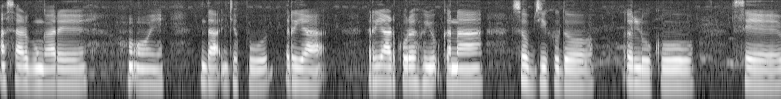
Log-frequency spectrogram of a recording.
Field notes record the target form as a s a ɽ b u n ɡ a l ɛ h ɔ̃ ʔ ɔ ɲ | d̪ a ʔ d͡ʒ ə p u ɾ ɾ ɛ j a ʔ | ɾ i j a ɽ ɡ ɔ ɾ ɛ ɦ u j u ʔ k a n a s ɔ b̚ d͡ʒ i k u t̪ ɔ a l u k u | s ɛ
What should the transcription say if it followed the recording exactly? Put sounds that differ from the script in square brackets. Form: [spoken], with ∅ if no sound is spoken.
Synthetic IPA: a s a ɽ b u [ŋ] ɡ a [ɾ] ɛ h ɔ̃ ʔ ɔ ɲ | d̪ a ʔ d͡ʒ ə p u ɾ ɾ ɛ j a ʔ | ɾ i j a ɽ [k] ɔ ɾ ɛ ɦ u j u ʔ k a n a s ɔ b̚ d͡ʒ i k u [d̪] ɔ [ə] l u k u | s ɛ

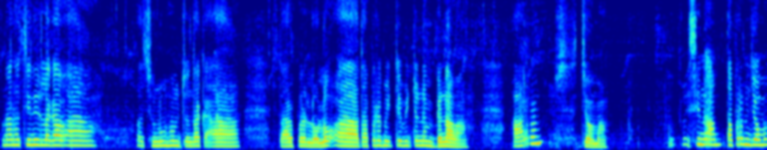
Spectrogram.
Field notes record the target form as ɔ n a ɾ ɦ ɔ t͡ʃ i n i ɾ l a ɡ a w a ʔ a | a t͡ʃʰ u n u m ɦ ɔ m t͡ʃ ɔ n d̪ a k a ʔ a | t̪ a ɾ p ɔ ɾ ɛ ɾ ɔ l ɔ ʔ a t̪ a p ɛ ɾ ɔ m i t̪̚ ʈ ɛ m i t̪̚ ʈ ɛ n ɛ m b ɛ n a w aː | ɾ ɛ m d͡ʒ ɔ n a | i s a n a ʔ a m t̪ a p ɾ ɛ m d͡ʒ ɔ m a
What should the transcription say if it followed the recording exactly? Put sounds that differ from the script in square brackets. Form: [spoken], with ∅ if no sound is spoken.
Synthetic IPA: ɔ n a ɾ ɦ ɔ t͡ʃ i n i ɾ l a ɡ a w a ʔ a | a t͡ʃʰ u n u m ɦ ɔ m t͡ʃ ɔ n d̪ a k a ʔ a | t̪ a ɾ p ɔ ɾ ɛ [l] ɔ l ɔ ʔ a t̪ a p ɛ ɾ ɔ m i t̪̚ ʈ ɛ m i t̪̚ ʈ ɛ n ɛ m b ɛ n a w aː | ɾ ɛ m d͡ʒ ɔ [m] a | i s [i] n a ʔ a m t̪ a p ɾ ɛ m d͡ʒ ɔ m a

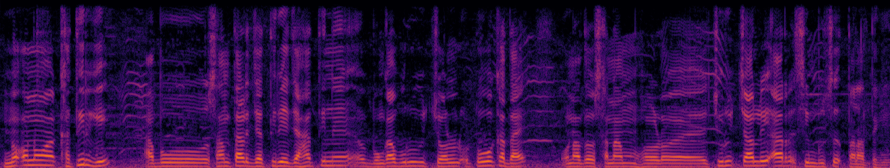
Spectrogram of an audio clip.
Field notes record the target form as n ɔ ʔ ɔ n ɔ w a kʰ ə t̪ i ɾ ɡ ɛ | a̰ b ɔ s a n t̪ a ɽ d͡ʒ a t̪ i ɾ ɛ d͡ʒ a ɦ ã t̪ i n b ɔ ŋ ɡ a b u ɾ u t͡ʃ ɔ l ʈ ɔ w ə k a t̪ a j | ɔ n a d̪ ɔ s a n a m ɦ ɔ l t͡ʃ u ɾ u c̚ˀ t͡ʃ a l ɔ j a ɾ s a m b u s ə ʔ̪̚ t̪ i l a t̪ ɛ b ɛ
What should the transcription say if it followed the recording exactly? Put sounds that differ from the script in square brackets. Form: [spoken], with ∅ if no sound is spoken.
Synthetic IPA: n ɔ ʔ ɔ n ɔ w a kʰ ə t̪ i ɾ ɡ ɛ | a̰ b ɔ s a n t̪ a ɽ d͡ʒ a t̪ i ɾ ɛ d͡ʒ a ɦ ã t̪ i n b ɔ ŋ ɡ a b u ɾ u t͡ʃ ɔ l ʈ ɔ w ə k a [d̪] a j | ɔ n a d̪ ɔ s a n a m ɦ ɔ [ɽ] t͡ʃ u ɾ u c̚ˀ t͡ʃ a l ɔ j a ɾ s [i] m b u s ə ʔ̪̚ t̪ [a] l a t̪ ɛ [ɡ] ɛ

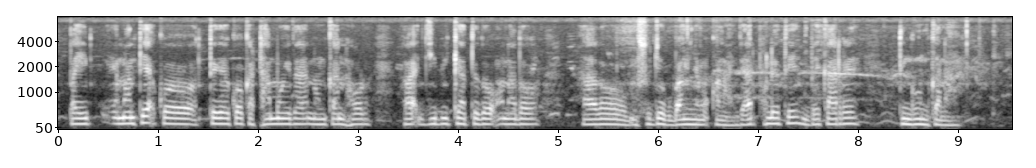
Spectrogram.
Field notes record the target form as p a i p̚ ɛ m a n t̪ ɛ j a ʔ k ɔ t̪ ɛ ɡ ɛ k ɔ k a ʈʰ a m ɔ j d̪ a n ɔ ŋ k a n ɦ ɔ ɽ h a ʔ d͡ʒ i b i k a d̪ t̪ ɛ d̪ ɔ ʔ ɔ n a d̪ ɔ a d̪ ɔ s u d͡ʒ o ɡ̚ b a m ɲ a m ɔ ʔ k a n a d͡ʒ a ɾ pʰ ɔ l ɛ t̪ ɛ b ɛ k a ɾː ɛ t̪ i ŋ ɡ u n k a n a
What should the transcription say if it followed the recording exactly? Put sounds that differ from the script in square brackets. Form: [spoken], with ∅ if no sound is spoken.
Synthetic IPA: p a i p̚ ɛ m a n t̪ ɛ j a ʔ k ɔ t̪ ɛ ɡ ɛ k ɔ k a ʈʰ a m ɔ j d̪ a n ɔ ŋ k a n ɦ ɔ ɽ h a ʔ d͡ʒ i b i k a [∅] t̪ ɛ d̪ ɔ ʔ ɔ n a d̪ ɔ a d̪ ɔ s u d͡ʒ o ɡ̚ b a [ŋ] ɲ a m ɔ ʔ k a n a d͡ʒ a ɾ pʰ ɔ l ɛ t̪ ɛ b ɛ k a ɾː ɛ t̪ i ŋ ɡ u n k a n a

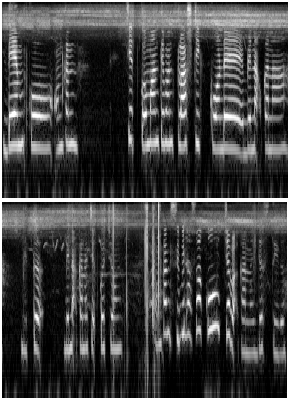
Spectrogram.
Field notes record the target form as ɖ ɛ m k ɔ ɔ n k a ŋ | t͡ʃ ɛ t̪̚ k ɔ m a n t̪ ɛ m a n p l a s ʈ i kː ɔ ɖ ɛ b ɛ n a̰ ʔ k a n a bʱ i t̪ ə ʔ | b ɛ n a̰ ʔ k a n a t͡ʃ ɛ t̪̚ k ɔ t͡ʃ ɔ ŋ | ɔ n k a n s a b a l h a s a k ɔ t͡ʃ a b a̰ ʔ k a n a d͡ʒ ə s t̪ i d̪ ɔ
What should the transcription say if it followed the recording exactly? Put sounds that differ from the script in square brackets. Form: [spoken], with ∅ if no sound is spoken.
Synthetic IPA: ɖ ɛ m k ɔ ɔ n k a [n] | t͡ʃ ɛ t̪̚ k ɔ m a n t̪ ɛ m a n p l a s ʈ i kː ɔ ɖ ɛ b ɛ n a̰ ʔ k a n a bʱ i t̪ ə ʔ | b ɛ n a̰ ʔ k a n a t͡ʃ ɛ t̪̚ k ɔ t͡ʃ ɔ ŋ | ɔ n k a n s [i] b [i] l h a s a k ɔ t͡ʃ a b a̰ ʔ k a n a d͡ʒ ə s t̪ i d̪ ɔ

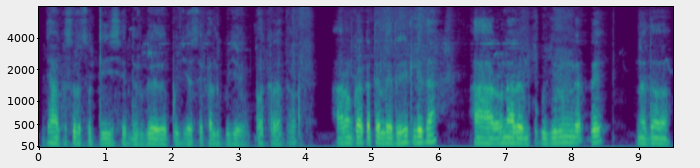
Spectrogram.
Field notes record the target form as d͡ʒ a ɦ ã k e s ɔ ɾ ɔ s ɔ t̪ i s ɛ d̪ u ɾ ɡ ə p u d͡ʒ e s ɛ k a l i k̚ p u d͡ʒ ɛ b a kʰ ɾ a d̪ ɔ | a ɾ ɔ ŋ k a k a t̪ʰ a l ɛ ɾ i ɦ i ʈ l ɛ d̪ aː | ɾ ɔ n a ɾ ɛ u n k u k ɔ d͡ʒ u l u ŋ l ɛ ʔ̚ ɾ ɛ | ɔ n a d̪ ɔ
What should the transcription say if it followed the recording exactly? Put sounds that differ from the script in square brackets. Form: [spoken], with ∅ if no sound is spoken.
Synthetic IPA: d͡ʒ a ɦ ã k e s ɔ ɾ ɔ s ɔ t̪ i s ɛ d̪ u ɾ ɡ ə p u d͡ʒ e s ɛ k a l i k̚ p u d͡ʒ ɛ b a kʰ ɾ a d̪ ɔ | a ɾ ɔ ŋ k a k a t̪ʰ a l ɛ ɾ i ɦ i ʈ l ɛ d̪ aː | ɾ ɔ n a ɾ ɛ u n k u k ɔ d͡ʒ u l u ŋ l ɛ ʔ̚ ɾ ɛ | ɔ n a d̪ ɔ

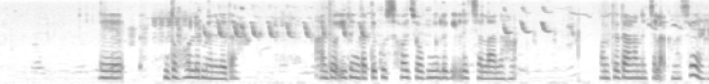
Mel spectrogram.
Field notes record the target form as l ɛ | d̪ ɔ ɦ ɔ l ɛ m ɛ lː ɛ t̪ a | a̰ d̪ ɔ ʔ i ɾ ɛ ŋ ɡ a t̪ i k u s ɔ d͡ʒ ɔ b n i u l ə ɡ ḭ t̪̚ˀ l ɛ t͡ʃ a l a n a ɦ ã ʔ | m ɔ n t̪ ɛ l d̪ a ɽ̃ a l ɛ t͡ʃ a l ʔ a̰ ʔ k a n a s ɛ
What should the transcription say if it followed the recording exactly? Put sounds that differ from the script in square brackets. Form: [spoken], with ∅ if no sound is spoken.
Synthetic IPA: l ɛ | d̪ ɔ ɦ ɔ l ɛ m ɛ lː ɛ [d̪] a | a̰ d̪ ɔ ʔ i ɾ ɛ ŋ ɡ a t̪ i k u s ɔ d͡ʒ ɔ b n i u l ə ɡ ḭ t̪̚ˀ l ɛ t͡ʃ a l a n a ɦ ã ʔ | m ɔ n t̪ ɛ [∅] d̪ a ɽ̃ a l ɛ t͡ʃ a l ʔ a̰ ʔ k a n a s ɛ

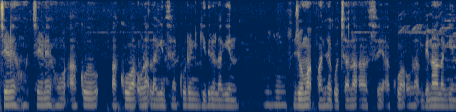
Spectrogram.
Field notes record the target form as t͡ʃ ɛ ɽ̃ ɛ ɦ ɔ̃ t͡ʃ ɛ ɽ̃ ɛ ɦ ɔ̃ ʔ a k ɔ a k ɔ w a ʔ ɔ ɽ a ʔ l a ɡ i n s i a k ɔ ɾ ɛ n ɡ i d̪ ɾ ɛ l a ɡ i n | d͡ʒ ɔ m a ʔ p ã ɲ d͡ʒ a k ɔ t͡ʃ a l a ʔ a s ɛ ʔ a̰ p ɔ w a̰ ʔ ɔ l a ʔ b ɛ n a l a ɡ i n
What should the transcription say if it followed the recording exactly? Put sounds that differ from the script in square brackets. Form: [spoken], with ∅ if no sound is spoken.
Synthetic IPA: t͡ʃ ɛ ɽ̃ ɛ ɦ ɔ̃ t͡ʃ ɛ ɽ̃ ɛ ɦ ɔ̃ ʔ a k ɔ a k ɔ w a ʔ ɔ ɽ a ʔ l a ɡ i n s [ɛ] a k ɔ ɾ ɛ n ɡ i d̪ ɾ ɛ l a ɡ i n | d͡ʒ ɔ m a ʔ p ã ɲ d͡ʒ a k ɔ t͡ʃ a l a ʔ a s ɛ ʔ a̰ [k] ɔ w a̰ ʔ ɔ [ɽ] a ʔ b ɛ n a l a ɡ i n

